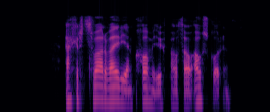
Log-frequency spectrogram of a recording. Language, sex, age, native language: Icelandic, male, 18-19, Finnish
